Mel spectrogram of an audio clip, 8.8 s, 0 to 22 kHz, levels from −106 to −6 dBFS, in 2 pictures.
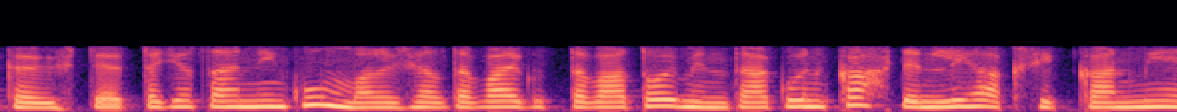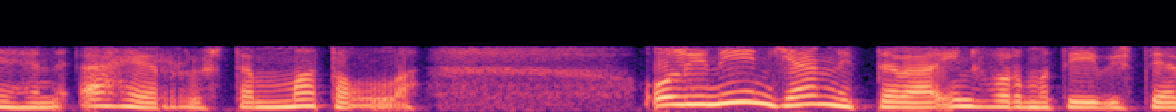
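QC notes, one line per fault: Throughout, Bluetooth CVSD headset codec: the speech is band-limited with nothing above 3.8 kHz, and the codec damage is plainly audible. Each sample is coded as a single up-or-down bit with an adapting step size, so fast, loud high content outruns the step and distorts, leaving scratchy sibilants over a granular hiss.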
